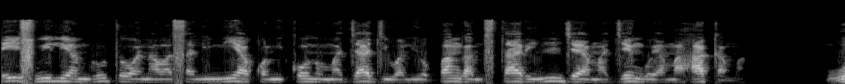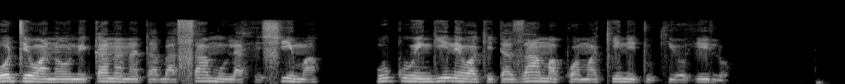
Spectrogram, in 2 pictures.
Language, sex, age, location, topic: Swahili, male, 25-35, Kisii, government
